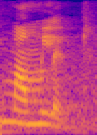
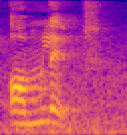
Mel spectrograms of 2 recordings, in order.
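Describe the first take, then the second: First: The word begins with an m sound. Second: The word begins with a vowel sound. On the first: This is the form heard in childhood. "ওই ছোটোবেলার থেকে শুনেছি মামলেট" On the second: This is the form heard nowadays. "এখন শুনি অমলেট। মটা অ হয়ে গেছে"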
